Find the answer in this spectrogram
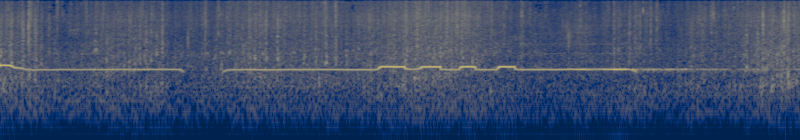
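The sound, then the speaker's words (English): Resident pigeons coo and burble steadily for several seconds, moderately loud, with a wavering, sustained tone running beneath a busy outdoor background; no one speaks. “Say hello to your resident pigeons.”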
